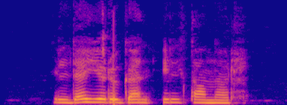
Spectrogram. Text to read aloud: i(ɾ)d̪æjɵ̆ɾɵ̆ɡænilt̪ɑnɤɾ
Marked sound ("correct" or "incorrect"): incorrect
